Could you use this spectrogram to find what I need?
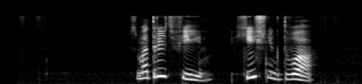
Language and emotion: Russian, neutral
